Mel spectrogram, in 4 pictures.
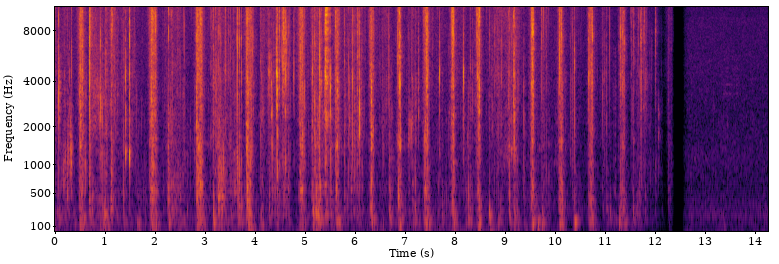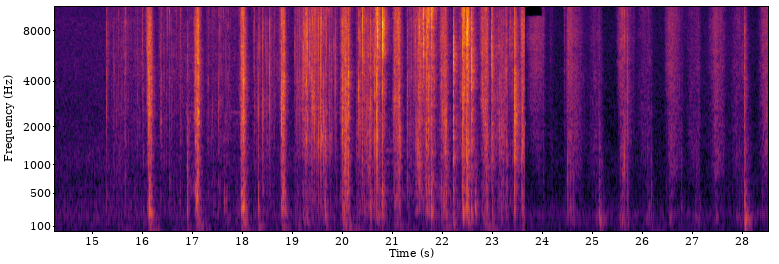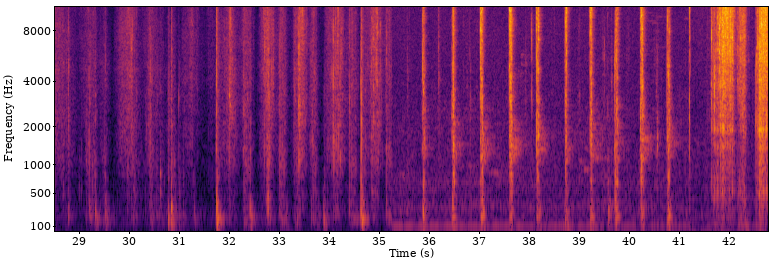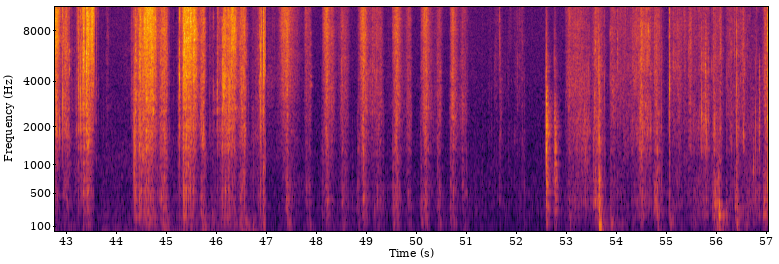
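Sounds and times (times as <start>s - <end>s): slime crackling and popping: 0.0s - 12.1s, 15.3s - 23.7s, 39.8s - 47.0s.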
